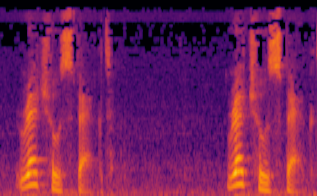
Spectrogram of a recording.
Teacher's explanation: 注意名词重音在前面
